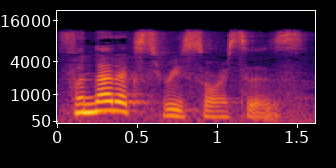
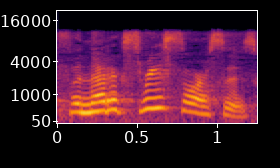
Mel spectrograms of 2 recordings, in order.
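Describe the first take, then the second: First: It is said with calm, even emphasis. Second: It is said with excited, lively emphasis. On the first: The resources are nothing special. The speaker calls it right. "We say, listen carefully" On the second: The resources are something thrilling. The speaker calls it wrong. "You sound very excited"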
